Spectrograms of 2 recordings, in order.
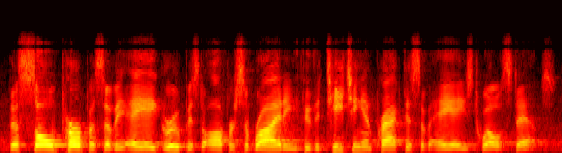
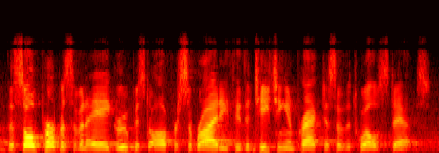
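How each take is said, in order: First: It is read slowly and deliberately. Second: It is read at a normal pace.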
